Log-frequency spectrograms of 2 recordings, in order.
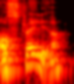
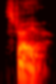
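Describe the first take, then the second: First: All syllables are said in full. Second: It is clipped to two syllables, like Straya. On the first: The speaker calls it wrong. "Not Australia" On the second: The speaker calls it right. "it's Australia"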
